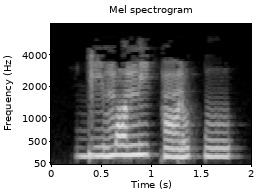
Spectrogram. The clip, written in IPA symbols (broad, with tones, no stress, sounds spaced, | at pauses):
ɡ͡b i˨ m ɔ˧ n i˧ k ɔ̃˨ ɾ u˨˦ k͡p u˧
